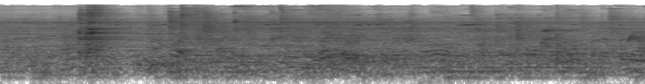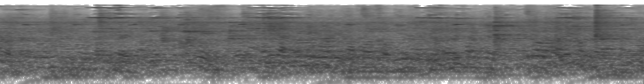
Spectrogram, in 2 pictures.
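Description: Cable machine weights clank rhythmically as they rise and fall.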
